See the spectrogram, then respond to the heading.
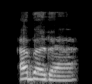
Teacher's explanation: Stressing on the first حركة, which is حركة الهمزة.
